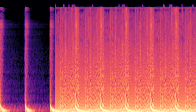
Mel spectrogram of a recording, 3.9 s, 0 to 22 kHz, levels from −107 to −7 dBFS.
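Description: From 1.11 s to the end, the sound turns harsh and buzzy in a way consistent with a stuck bit, likely a single data bit held at a fixed value, with steps near -10 dBFS. Unlike clipping, the grit also fills quiet moments with loud noise.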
